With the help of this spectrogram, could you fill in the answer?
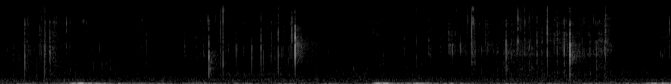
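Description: Light-blue sticky slime with white beads is kneaded and squished with fingers and nails, then stretched into thin strings. Soft wet crackles and sharp bright pops come in scattered bursts over a low rumble, with two sharper snaps standing out.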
